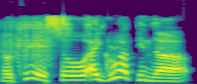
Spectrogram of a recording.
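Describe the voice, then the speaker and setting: A man in his fifties with a French accent answers interview questions conversationally, in a hesitant, halting way with many pauses. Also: high voice, very animated, mellow, no echo, dull audio. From France. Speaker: guest, company founder and CEO.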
